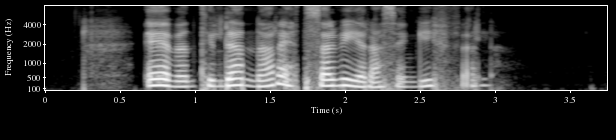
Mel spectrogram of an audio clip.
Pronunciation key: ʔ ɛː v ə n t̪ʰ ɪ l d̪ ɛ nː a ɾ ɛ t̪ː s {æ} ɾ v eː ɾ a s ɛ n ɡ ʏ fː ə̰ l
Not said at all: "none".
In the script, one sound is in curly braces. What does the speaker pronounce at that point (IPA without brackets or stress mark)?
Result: æ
